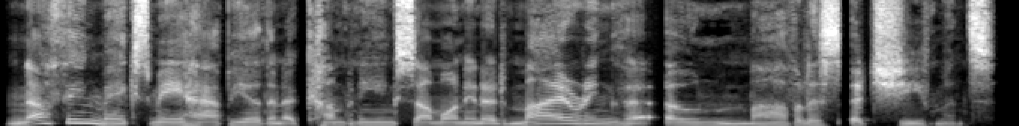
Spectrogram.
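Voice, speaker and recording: A man voicing a refined, devoted gentleman companion in a game, with a courtly manner. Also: medium pitch, lively intonation, a little slow, dry recording, studio quality, close to an everyday voice. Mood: admiring, devoted. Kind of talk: scripted game voice lines.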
